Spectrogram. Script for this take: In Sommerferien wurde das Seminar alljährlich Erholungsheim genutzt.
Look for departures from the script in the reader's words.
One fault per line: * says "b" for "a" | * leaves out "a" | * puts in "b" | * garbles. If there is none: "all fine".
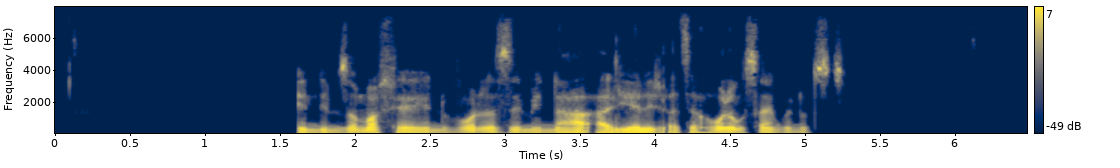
* puts in "dem"
* puts in "als"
